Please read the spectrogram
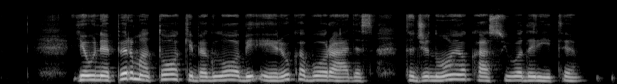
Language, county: Lithuanian, Klaipėda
